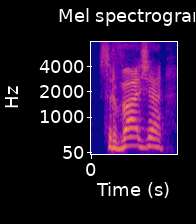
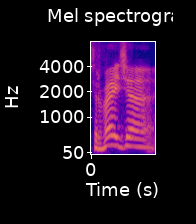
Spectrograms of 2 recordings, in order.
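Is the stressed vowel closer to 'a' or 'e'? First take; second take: a; e. First: The stressed vowel sounds like an 'a'. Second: The stressed vowel sounds like an 'e'. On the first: This is how people from Lisbon say it. The speaker calls it wrong. "Dizem cerveja" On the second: This is how it should be said. The speaker calls it right. "em vez de cerveja"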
